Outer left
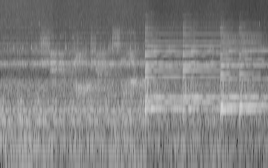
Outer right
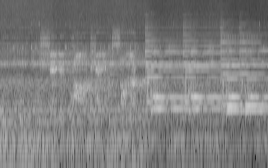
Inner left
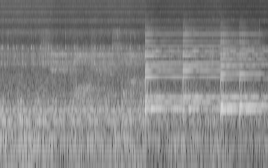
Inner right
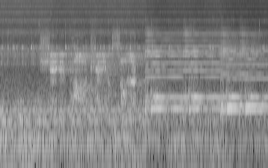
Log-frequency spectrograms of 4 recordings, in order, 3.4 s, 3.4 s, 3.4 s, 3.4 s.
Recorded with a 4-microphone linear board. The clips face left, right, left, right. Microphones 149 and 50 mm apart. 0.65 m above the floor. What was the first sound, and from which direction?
Whispering, 75° right (ahead or behind).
